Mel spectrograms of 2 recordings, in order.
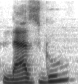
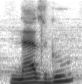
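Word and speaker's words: Nazgûl: How do you pronounce this character or this figure's name? Is it NAZGUL? NAZGUL.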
